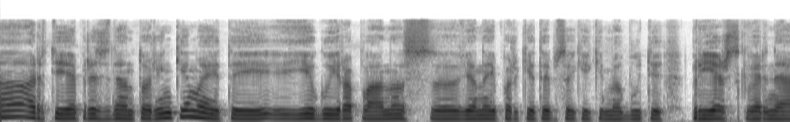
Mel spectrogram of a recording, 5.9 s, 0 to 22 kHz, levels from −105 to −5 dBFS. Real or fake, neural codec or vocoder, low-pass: real; none; 10.8 kHz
